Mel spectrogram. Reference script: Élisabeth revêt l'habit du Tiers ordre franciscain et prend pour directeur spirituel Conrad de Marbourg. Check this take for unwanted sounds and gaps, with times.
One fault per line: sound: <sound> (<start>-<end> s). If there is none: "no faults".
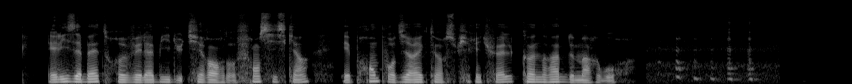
sound: laugh (6.6-7.7 s)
